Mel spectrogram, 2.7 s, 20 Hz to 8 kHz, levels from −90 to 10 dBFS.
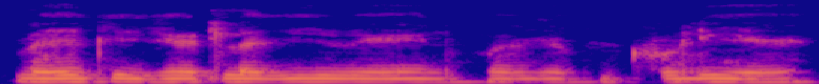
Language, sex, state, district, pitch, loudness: Hindi, male, Uttar Pradesh, Jalaun, 115 Hz, -28 LUFS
